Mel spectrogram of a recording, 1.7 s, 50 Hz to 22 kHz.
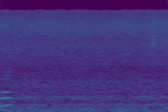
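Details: Honey bees on a warehouse rooftop in Yanagase, after a honey-pressing event on 21 October 2012. A steady, low droning hum holds evenly throughout without breaks.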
